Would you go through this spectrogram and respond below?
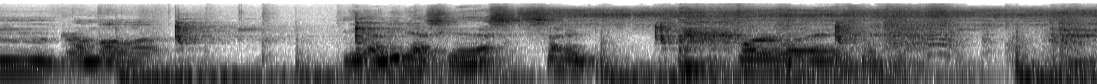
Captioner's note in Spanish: Risas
